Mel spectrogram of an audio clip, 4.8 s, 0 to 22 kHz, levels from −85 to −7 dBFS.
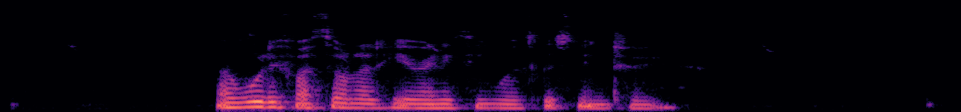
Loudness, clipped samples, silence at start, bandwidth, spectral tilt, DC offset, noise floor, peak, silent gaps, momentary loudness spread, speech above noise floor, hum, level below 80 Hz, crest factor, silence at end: -35 LUFS; under 0.1%; 1.1 s; 13 kHz; -8.5 dB/octave; under 0.1%; -86 dBFS; -18 dBFS; none; 15 LU; 52 dB; none; -76 dBFS; 20 dB; 1.45 s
